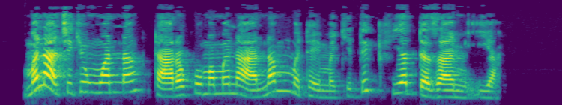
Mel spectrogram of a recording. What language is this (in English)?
Hausa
